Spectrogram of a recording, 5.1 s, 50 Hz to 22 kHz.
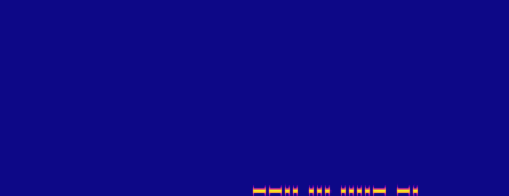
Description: Morse code, heard as a keyed tone, about 30 wpm, 700 Hz. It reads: ZS4N
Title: DXCC-100 Call Signs - 4 Characters - Repeated 3x - 30wpm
